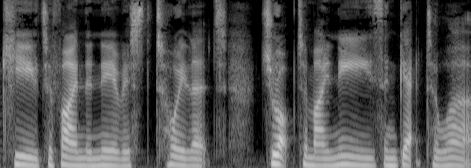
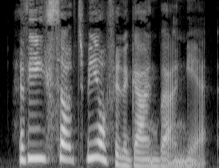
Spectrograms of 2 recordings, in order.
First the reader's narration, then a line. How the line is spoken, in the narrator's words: grinning as he says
